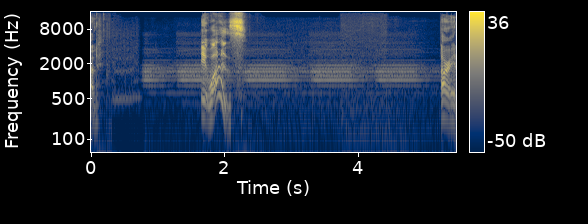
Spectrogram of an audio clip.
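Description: An alarm tone hums steadily.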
